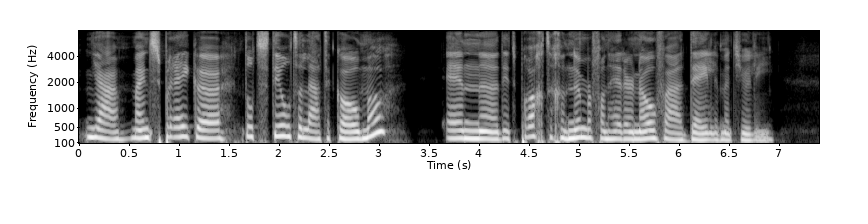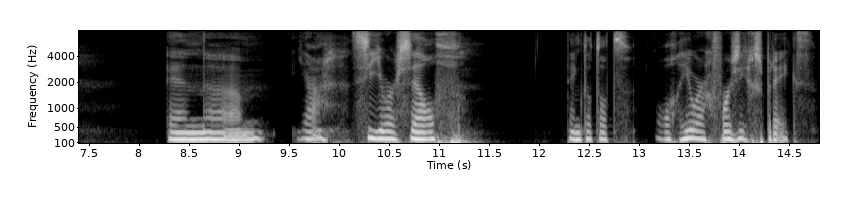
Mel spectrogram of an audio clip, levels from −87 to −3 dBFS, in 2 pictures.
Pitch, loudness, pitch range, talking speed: 190 Hz, -16 LUFS, 170-210 Hz, 135 wpm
